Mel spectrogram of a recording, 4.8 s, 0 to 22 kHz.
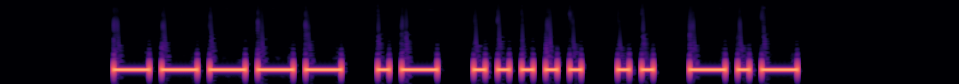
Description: Morse code, heard as a keyed tone, about 20 wpm, 700 Hz. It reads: 0A5IK
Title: Code Groups - 5 Letter:Numbers - 20wpm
